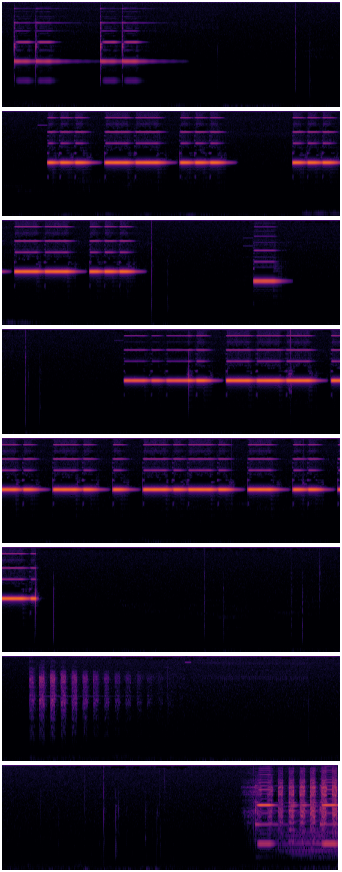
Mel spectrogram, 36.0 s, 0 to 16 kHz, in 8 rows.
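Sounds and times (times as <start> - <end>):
high electronic beeps: 8.4 - 9.4, 34.8 - 36.0
short lower beep: 8.4 - 9.6.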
